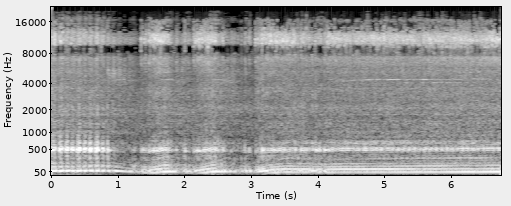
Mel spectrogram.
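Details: Nissan S14 just refuelled with 93 octane, being revved: a lumpy, pulsing idle with uneven revs and sharp exhaust pops between blips; it runs but still needs tuning, and flames were reportedly seen earlier.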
